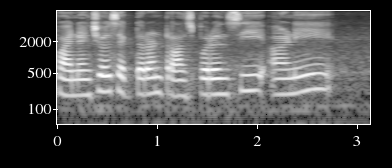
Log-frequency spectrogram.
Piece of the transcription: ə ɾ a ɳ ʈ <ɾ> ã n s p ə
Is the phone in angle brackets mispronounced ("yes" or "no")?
no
